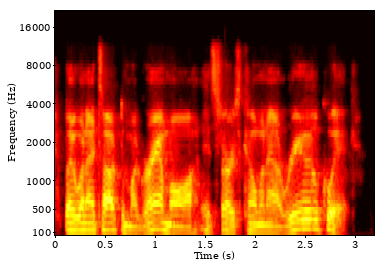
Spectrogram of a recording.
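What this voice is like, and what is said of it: Bad fake Southern accent. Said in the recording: “That sounded like a fake Southern accent. ... That sounded terrible.”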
